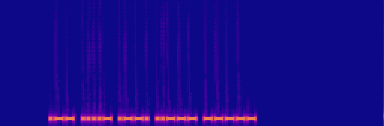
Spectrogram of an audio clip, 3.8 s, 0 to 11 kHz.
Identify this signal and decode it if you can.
Morse code, heard as a keyed tone, about 44 wpm, 700 Hz. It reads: W4P20
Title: Code Groups - 5 Letter:Numbers - 45wpm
